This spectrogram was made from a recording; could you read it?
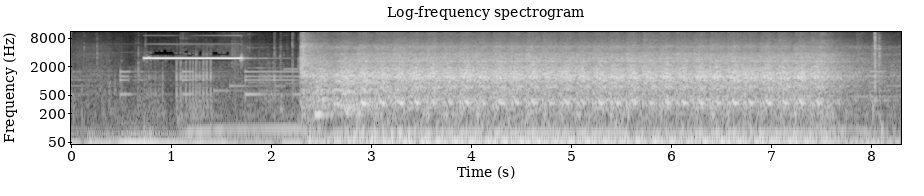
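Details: Audi that will not start, cranked with the starter relay/circuit bridged: after a few warning beeps the starter spins the engine steadily about four per second for five seconds, but it never catches. Crank, no start.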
